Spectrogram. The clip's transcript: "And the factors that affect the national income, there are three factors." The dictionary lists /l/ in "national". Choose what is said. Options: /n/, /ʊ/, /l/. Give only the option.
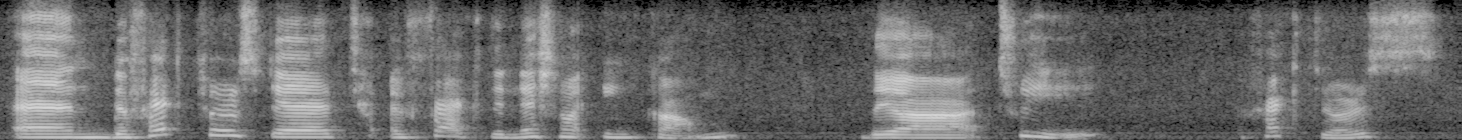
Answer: /l/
